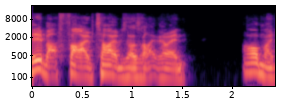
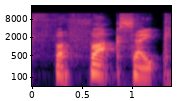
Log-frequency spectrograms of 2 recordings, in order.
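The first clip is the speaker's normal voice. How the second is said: acted-out fed-up, irritated, annoyed outburst. Retelling being walked into at a gig: retelling own annoyed outburst. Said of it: "I was getting really annoyed".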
